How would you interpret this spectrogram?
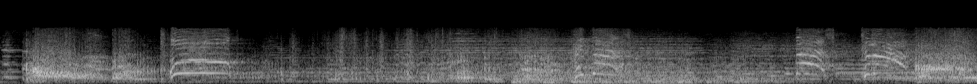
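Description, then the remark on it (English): A lion roars in loud, rumbling bursts, several growling calls rising and falling across a dense, noisy background with hints of commotion and hoofbeats. “Well, Buzz, I guess we lost that pussycat.”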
